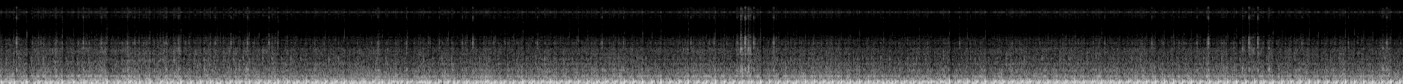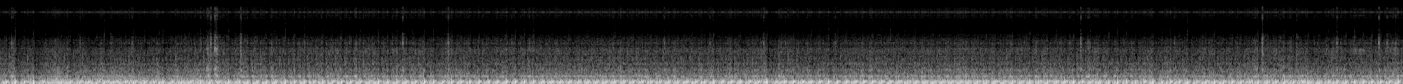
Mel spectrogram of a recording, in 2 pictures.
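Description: Kawasaki Vulcan Mean Streak cruiser motorcycle's V-twin engine running steadily at low village speed, heard from a camera mounted on the bike, with two short clicks partway through.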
